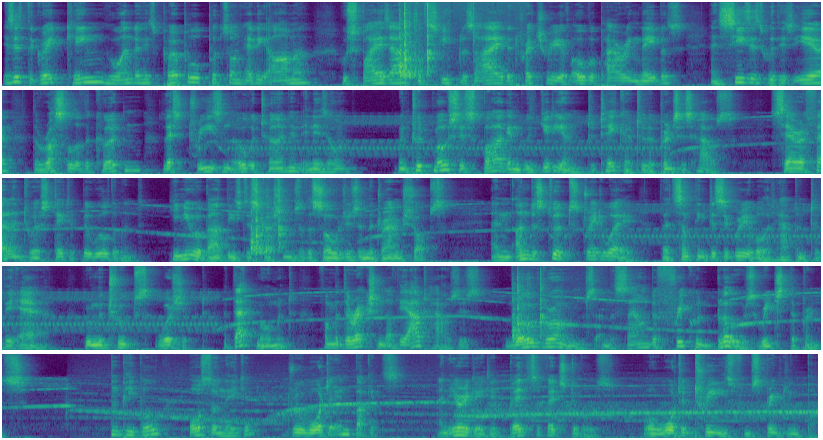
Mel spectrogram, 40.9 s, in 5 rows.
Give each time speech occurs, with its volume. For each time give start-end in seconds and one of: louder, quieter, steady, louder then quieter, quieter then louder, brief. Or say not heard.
0.0-33.0 steady
33.9-40.8 quieter then louder.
